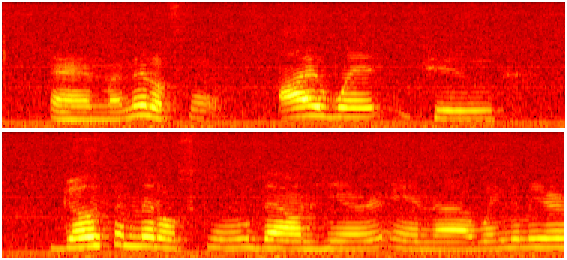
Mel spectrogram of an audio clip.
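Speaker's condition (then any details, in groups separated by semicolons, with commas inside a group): Cerebral palsy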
